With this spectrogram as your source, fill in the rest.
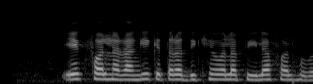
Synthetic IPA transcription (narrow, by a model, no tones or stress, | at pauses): ekpʰəlnaɾãŋɡiːkɪt̪əɾəd̪ɪkʰːeːʋaːlaːpiːlaːpʰəlɦoːʋ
